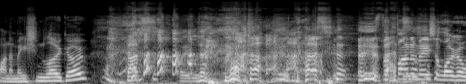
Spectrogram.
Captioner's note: men laugh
